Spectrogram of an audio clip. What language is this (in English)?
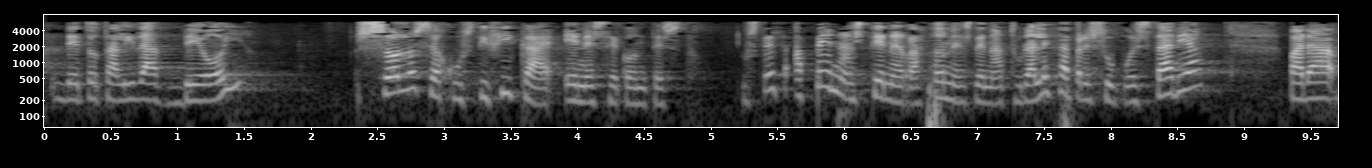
Spanish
